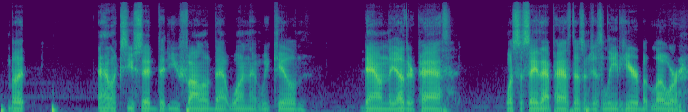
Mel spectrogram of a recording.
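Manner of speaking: low husky whisper. Voicing a character leaning in to suggest another path: husky whisper. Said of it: "says in a husky whisper".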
